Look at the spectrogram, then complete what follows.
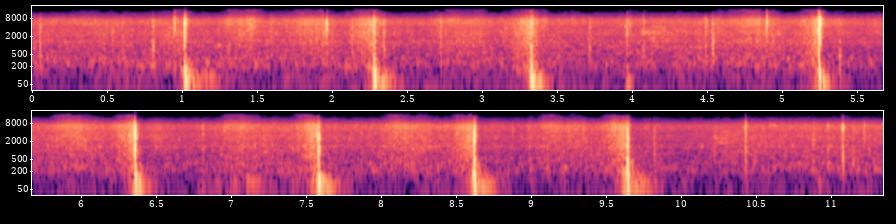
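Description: Firewood being chopped with a hatchet: about nine sharp blows, roughly one a second, some ending in a duller thud.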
